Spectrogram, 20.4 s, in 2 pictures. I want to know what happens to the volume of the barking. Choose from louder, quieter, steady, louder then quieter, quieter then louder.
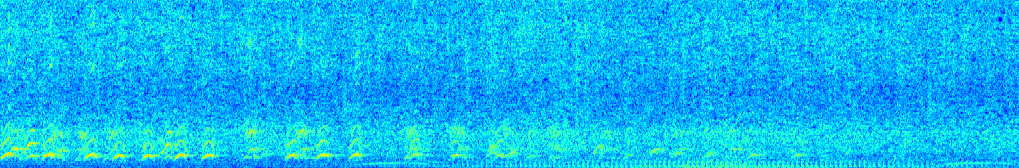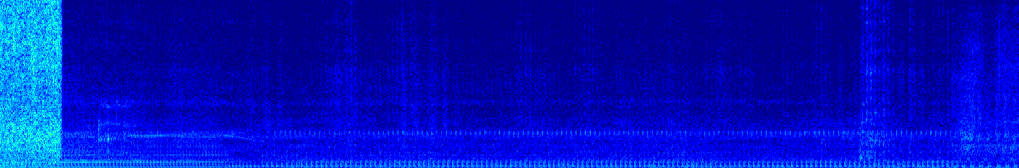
quieter.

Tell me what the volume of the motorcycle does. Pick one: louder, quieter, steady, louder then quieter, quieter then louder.
louder then quieter.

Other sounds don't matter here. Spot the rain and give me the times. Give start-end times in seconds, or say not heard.
0.0-10.8.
